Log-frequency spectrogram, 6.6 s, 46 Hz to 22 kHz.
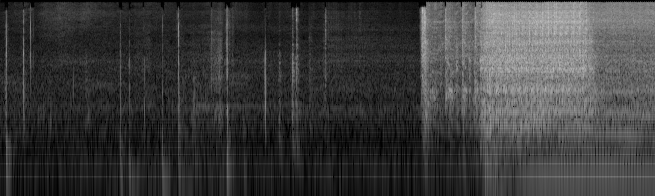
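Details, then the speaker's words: Toyota Highlander 2.7 L engine started up, with Toyota parts on hand for the repair. It cranks and fires with a brief harsh rattle that fades into idle. The rattle comes from the intake cam actuator, a suspected timing chain rattle. "So hopefully you heard that noise. That's the cam intake cam actuator, the whatever you call it."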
